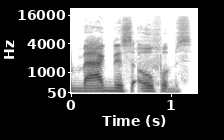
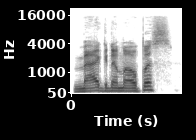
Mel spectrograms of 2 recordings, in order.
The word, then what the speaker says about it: magnum opus: this is like her Magnus Opum Mag Magnus Opum series. Magnum Opus. We'll edit that out. No, don't. I deserve the shape. Magnum opus. Am I saying it right now? Yeah. Okay, it's Magnum Opus.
